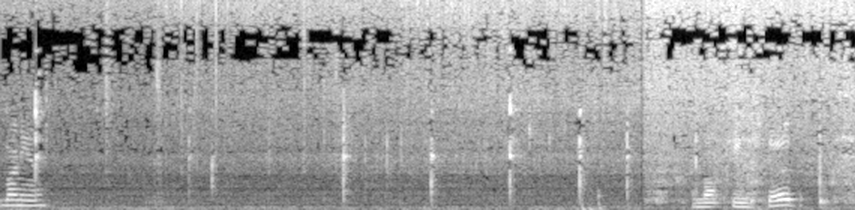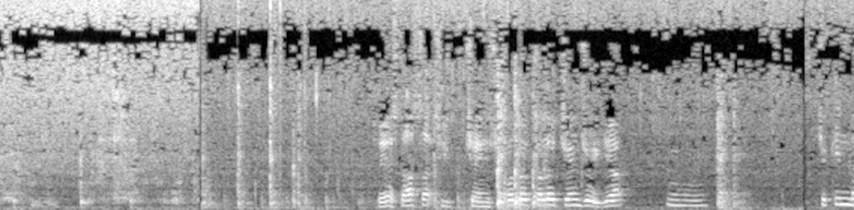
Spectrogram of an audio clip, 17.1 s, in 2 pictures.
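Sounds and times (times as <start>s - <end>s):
oil sizzling: 0.0s - 17.0s
wooden spoon scraping bowl: 6.4s - 10.6s.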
